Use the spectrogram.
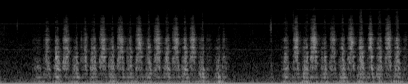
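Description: A coin pinched between the fingers scratches the latex coating off a flat cardstock $5 Ontario OLG Very Merry Multiplier instant lottery ticket (#2465). Two bursts of quick, rasping back-and-forth strokes, with a brief pause between them, have a bright, gritty texture over a low rumble.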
